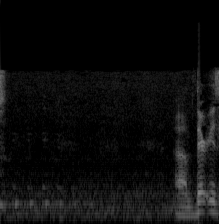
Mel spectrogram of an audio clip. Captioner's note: scattered chuckling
